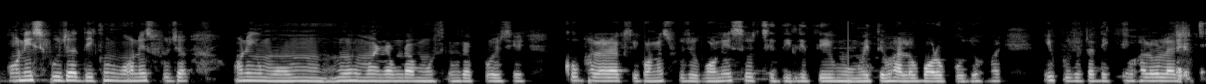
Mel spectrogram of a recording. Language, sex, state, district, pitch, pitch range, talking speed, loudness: Bengali, female, West Bengal, Kolkata, 160 Hz, 150-170 Hz, 140 wpm, -19 LUFS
